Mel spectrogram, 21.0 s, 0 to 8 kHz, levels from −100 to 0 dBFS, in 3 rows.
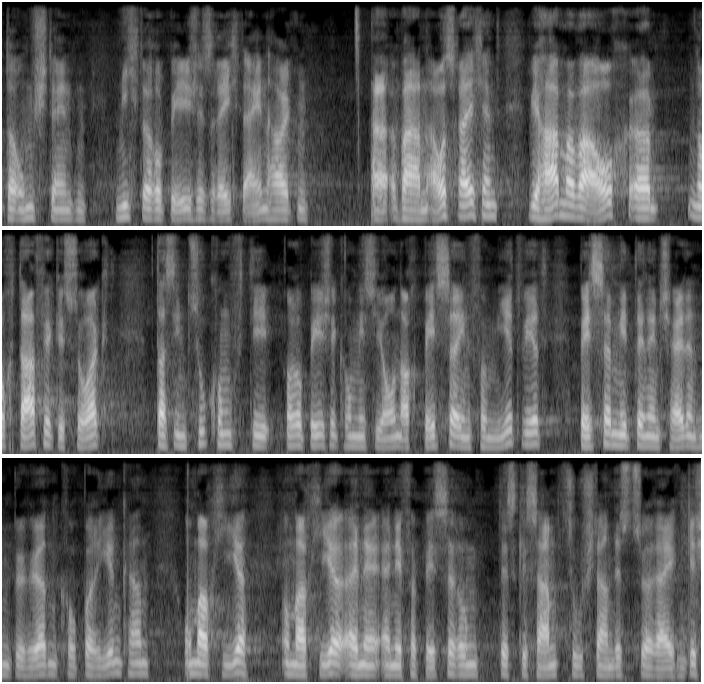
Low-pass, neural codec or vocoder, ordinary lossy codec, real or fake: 7.2 kHz; autoencoder, 48 kHz, 128 numbers a frame, DAC-VAE, trained on Japanese speech; none; fake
